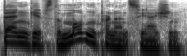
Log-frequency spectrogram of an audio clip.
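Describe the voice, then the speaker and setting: A male narrator reads a documentary script. His voice is fairly low, with lively rises and falls. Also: normal speed.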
